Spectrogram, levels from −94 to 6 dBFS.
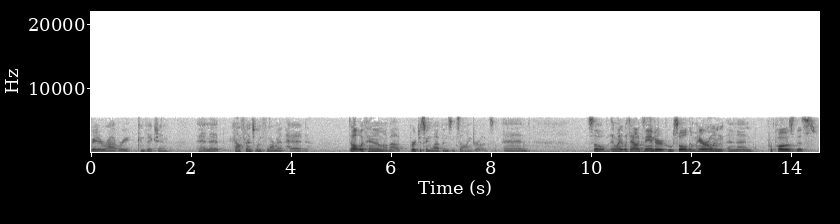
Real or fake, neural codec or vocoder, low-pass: fake; vocoder, 44.1 kHz, 80 mel bands, Vocos; 5.4 kHz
